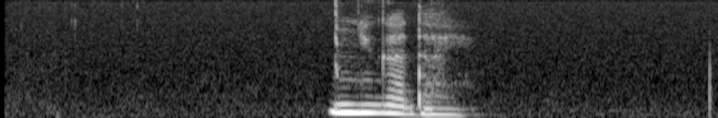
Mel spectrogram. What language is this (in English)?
Russian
